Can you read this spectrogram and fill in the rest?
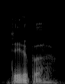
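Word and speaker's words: Dagobah: was like, "You have to go to the Data Bus system." I said it right? Yeah. Data Bus.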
